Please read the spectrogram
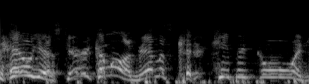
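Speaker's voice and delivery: high-pitched, excited audience reply; eager cheering. Acted. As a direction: play a fired-up fan urging the coach on. Voices audience's eager yes.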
